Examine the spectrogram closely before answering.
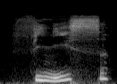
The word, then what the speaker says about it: finissent: Ils finissent. So remember, as usual, when we've got the verbs ENT not pronounced.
